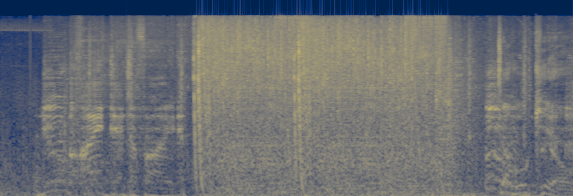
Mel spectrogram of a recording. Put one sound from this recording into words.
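Game guns fire in rapid bursts.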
